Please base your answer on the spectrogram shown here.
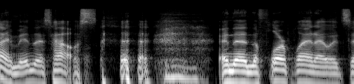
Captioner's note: laughs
